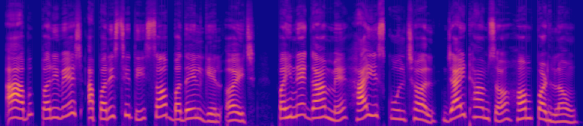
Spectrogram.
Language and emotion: Maithili, neutral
